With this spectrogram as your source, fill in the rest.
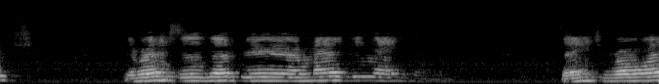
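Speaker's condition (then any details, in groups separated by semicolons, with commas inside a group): ALS; speech somewhat hard to understand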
